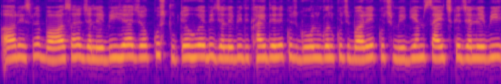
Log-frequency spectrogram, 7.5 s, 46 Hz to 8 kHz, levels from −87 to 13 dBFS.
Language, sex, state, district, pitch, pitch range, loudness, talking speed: Hindi, female, Chhattisgarh, Bastar, 235 Hz, 230-245 Hz, -15 LUFS, 225 wpm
